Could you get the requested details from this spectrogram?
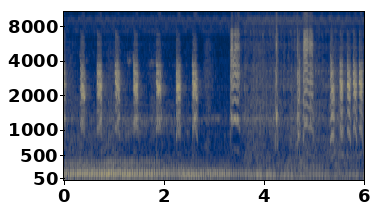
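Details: An untrained Grey-cheeked Bulbul that is starting to sing regularly gives a run of short, harsh, chattering notes about three per second, then a faster, more varied burst, over a steady low engine hum.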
